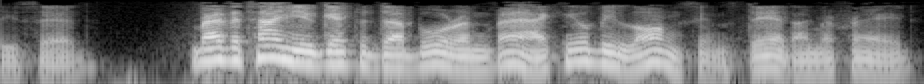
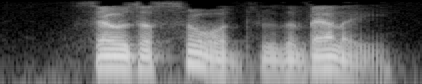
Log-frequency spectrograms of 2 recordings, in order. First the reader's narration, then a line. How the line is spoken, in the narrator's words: Sparhawk said grimly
